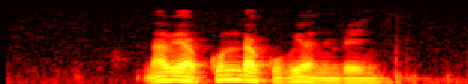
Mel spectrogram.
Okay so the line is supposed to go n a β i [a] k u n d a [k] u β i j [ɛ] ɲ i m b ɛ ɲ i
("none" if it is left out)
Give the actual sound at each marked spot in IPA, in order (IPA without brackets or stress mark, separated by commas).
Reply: a, k, a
